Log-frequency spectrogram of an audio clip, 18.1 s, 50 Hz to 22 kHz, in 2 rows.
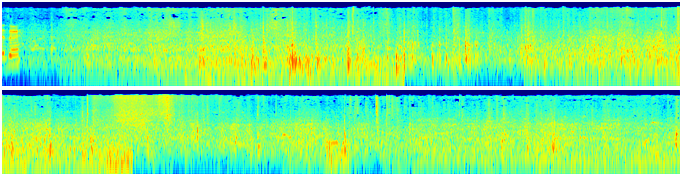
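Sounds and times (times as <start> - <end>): low engine drone: 0.0 - 18.0
wind buffeting microphone: 1.6 - 18.0
footsteps on wooden planks: 2.0 - 12.6
wheelbarrow knocks and clanks: 2.1 - 18.0.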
